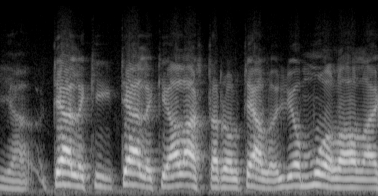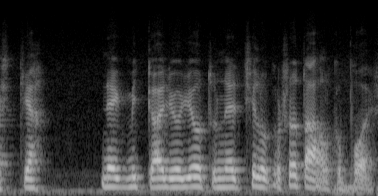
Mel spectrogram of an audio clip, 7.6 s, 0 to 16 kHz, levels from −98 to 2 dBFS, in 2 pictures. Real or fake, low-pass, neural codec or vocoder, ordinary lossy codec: real; 14.4 kHz; none; none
